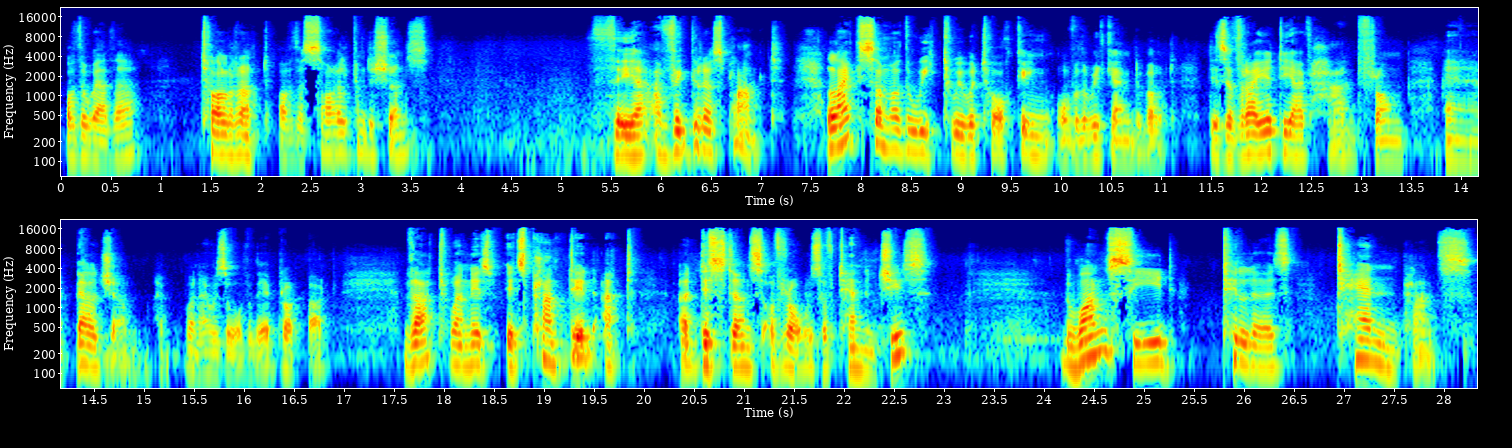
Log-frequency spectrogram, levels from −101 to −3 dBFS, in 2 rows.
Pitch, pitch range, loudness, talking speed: 135 Hz, 120-150 Hz, -25 LUFS, 125 wpm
